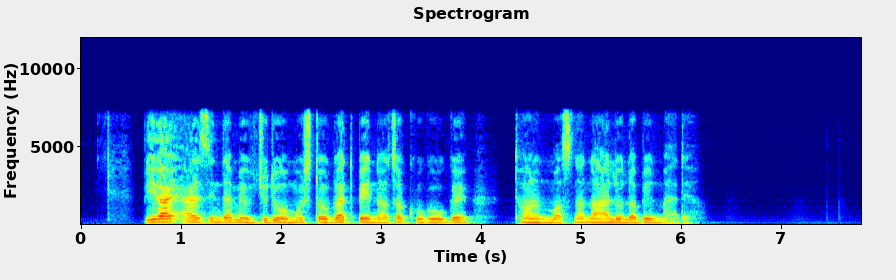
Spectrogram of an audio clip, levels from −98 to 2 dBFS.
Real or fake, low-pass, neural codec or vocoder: fake; 7.2 kHz; codec, 16 kHz, 0.4 kbps, LongCat-Audio-Codec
